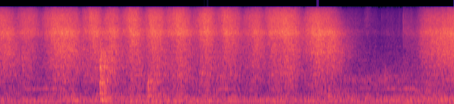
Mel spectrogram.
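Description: Small paint roller being rolled up and down a wall, laying on white paint in repeated strokes at about two or three a second, with a short pause about a second before the end.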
